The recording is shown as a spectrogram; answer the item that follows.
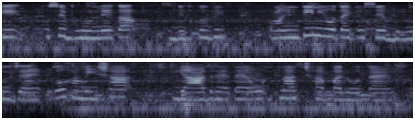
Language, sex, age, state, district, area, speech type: Urdu, female, 18-30, Delhi, Central Delhi, rural, spontaneous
